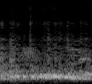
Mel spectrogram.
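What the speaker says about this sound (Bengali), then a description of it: "এই হচ্ছে আমার লফটের মাদি কবুতর গুলো" Female loft pigeons coo as they come down to land, a low steady murmuring coo held close and fairly faint, without talk.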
